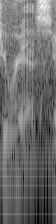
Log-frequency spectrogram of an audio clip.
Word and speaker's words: Urias: Do you know how to say it yet? – It's Urias. – I swear to God, they say it different. – It's Urias. – Well, they probably do say it different. They're not meaning disrespect. They just don't know how to say it. – I'm 97.5% sure it's Urias.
